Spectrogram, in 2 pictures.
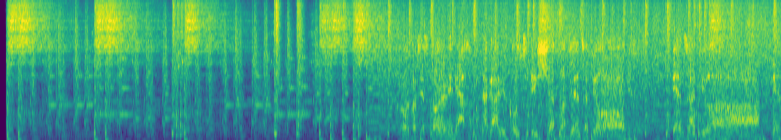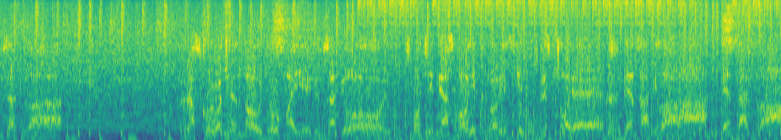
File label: Chain Saw Guitar vocal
